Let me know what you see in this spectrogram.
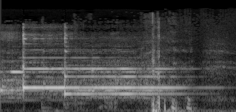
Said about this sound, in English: My phone.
